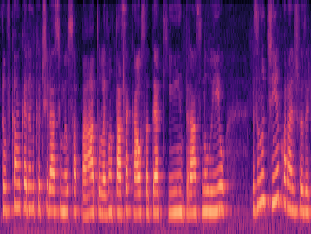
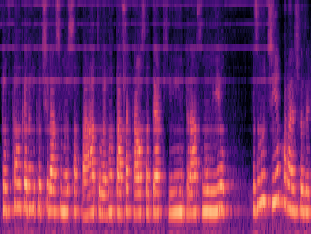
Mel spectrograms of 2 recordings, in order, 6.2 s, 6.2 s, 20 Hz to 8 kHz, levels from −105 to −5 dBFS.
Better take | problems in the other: first | noise reduction (neural separator model SepFormer DNS4)

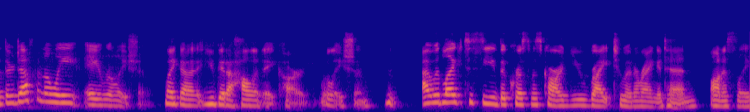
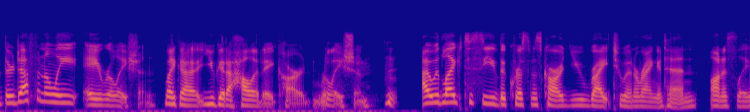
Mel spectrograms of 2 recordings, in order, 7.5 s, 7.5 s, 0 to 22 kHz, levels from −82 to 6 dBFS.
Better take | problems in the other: second | noise reduction (neural mask model DeepFilterNet 3)

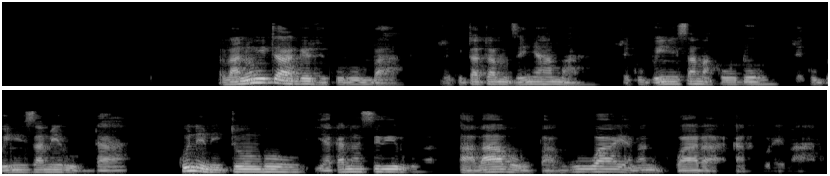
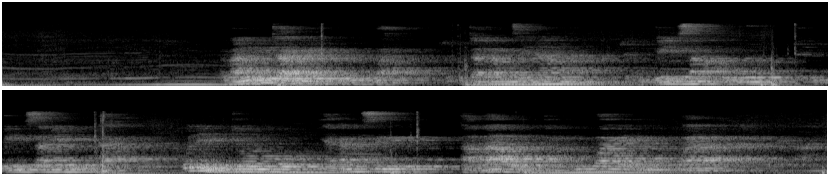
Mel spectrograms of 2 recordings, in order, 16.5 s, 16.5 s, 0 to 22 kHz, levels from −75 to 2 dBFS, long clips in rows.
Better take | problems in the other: first | background sound (Motor vehicle (road)); 11 dB below the speech // room echo; dies away in 1.9 s

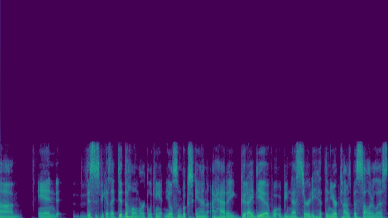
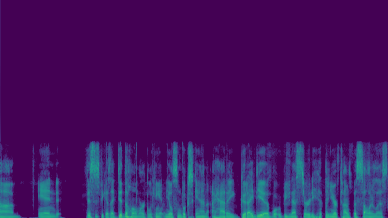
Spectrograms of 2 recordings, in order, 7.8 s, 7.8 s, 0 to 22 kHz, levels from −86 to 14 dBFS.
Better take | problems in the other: first | noise reduction (neural mask model Resemble Enhance denoiser)

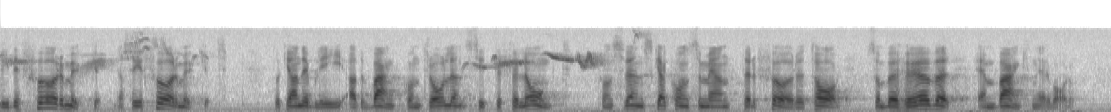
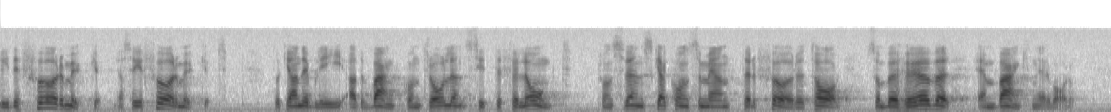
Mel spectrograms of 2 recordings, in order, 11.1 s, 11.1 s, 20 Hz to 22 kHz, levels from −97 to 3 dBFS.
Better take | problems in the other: second | background sound (Bird vocalization, bird call, bird song); 17 dB below the speech

